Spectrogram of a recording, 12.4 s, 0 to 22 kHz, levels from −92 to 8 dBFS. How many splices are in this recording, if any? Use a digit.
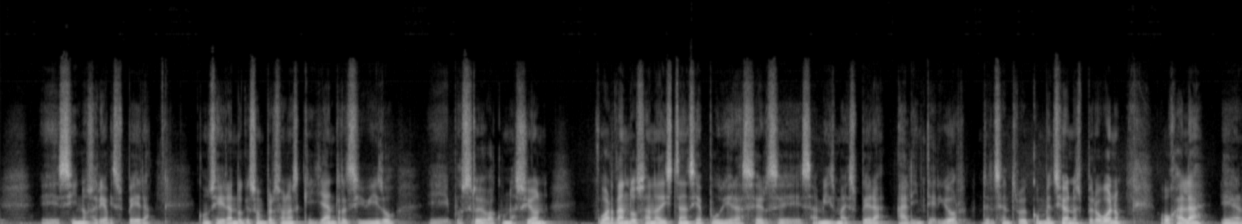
3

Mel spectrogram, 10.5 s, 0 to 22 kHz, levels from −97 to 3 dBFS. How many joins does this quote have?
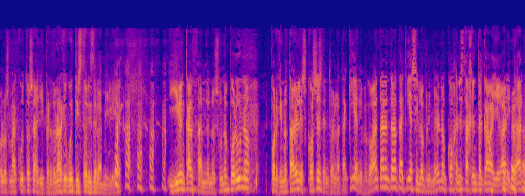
0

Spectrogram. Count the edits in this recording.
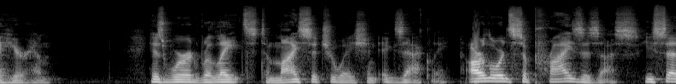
1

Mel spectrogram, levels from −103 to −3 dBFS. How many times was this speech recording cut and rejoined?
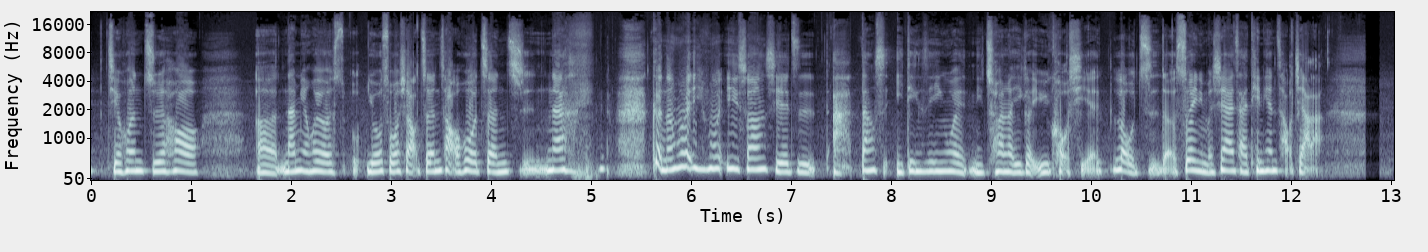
1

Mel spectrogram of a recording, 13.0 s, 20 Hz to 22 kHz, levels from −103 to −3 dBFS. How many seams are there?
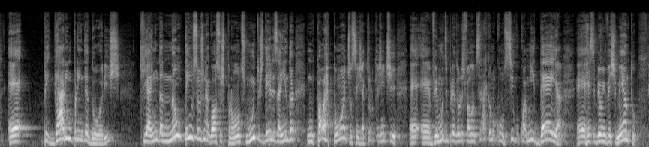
0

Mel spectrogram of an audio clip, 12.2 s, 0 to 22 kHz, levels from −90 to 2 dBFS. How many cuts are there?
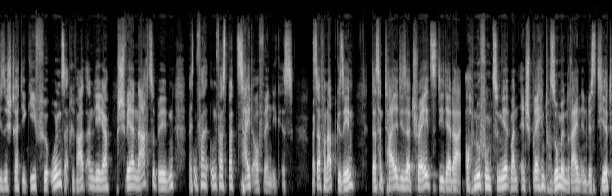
8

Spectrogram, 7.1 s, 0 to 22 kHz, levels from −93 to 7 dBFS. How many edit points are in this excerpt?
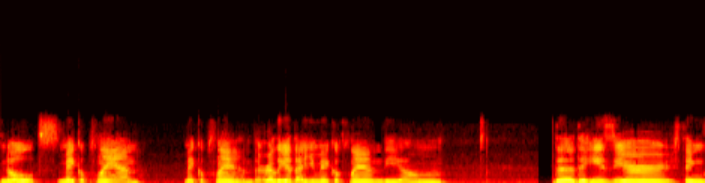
0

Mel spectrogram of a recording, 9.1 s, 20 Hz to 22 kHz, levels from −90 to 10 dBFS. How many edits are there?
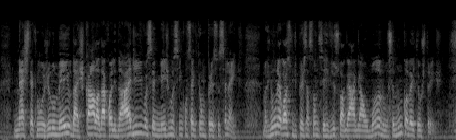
0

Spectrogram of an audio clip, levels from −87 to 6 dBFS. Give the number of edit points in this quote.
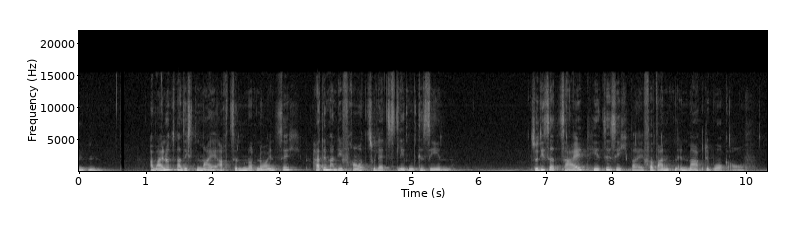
1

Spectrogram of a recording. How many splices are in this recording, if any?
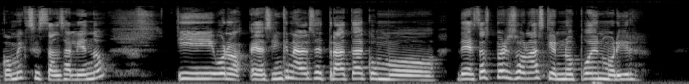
1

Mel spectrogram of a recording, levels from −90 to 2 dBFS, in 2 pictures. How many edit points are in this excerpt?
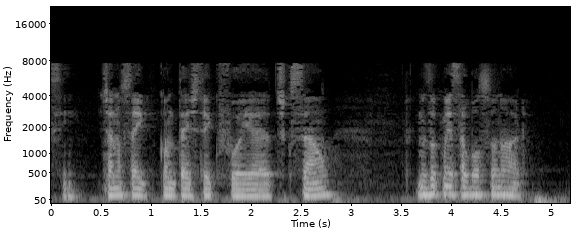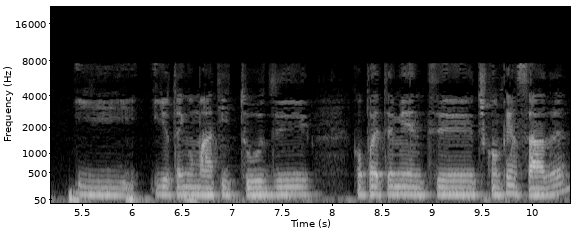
2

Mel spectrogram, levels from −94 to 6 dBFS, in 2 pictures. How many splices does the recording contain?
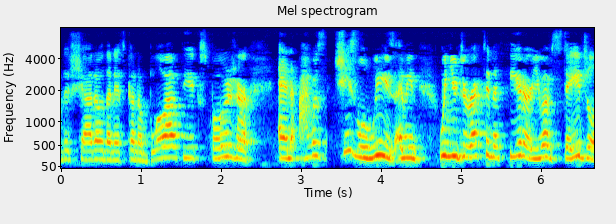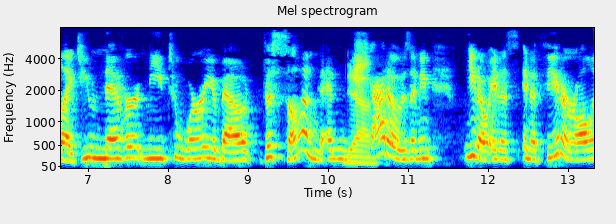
1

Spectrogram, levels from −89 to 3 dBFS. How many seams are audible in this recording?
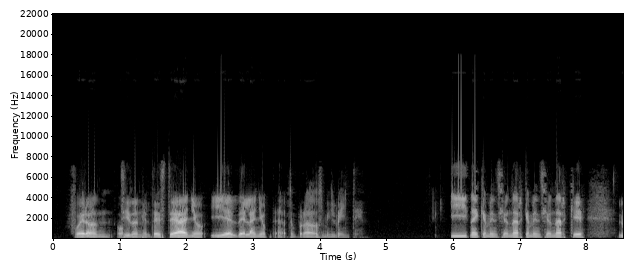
5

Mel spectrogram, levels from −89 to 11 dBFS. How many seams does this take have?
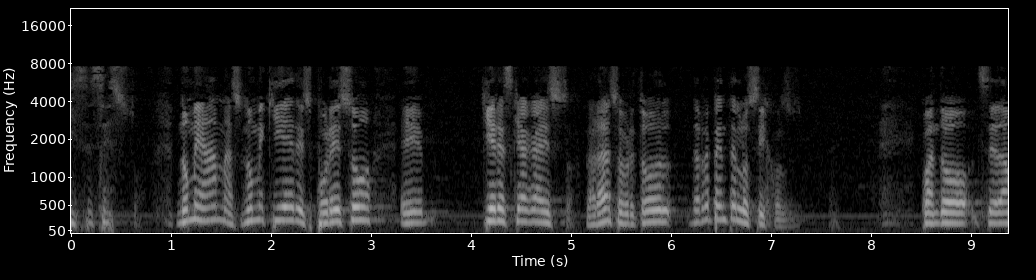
1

